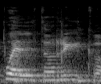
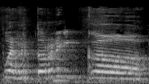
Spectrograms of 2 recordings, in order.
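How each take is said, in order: First: It is said with a Puerto Rican accent. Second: It is said with an American accent.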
